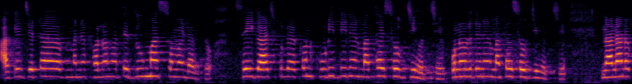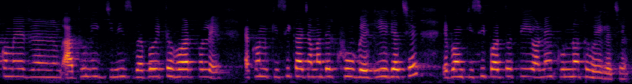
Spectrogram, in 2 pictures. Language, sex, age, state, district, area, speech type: Bengali, female, 18-30, West Bengal, Paschim Bardhaman, urban, spontaneous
